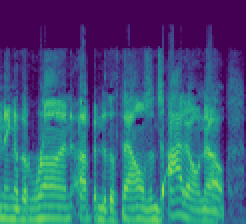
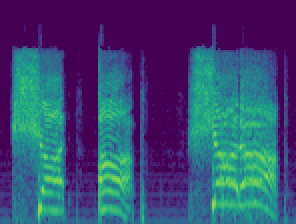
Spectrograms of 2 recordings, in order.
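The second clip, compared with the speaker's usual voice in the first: shouted, far higher, like a raging overlord; mock tyrant shout; 8 semitones higher, much slower than usual. Host voicing US rulers at Iran, furious shout. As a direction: bellow it down at them with contempt.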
